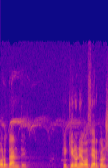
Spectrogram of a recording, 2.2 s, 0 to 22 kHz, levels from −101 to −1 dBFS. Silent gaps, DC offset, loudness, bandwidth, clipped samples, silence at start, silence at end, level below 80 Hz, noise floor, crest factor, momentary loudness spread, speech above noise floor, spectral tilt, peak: none; under 0.1%; -27 LUFS; 16.5 kHz; under 0.1%; 0 s; 0 s; -74 dBFS; -61 dBFS; 18 dB; 16 LU; 33 dB; -4.5 dB/octave; -10 dBFS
